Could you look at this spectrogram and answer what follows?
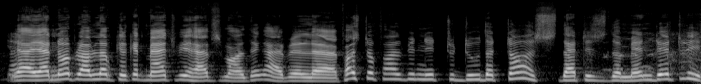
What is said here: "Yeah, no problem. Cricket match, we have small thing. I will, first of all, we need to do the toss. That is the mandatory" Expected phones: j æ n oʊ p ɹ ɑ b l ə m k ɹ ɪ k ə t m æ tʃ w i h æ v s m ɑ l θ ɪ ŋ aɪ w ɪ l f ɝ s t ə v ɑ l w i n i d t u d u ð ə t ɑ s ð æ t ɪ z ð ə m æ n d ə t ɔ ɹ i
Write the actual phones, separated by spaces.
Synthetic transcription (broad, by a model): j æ n oʊ p ɹ ɑ b l ə m k ɹ ɪ k ə t m æ tʃ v i h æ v s m ɑ l t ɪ ŋ aɪ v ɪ l f ɝ s t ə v ɑ l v i n i d t u d u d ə t ɑ s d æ t ɪ z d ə m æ n d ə t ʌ ɹ i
